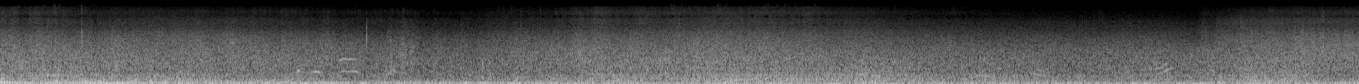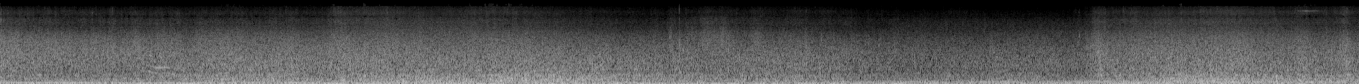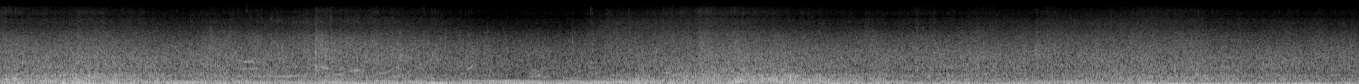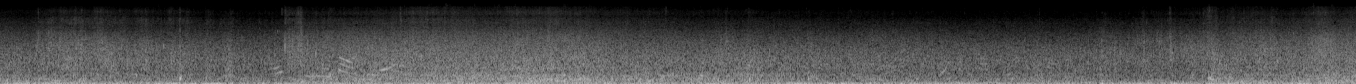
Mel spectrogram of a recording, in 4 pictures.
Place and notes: {"title": "Bd Stephanopoli de Comene, Ajaccio, France - Ajaccio, France Beach 01", "date": "2022-07-27 20:00:00", "description": "wave sound road noise\nCaptation : ZOOM H6", "latitude": "41.91", "longitude": "8.72", "timezone": "Europe/Paris"}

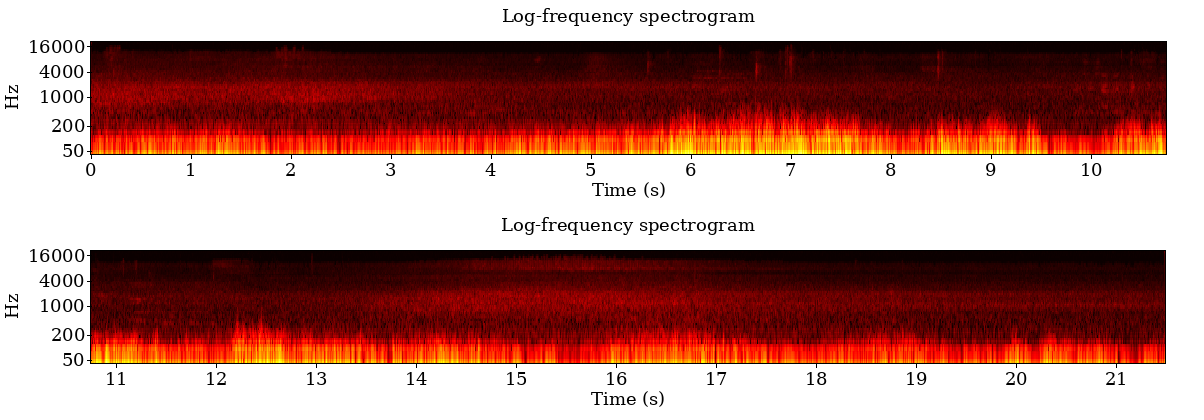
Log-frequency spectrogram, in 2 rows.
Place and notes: {"title": "Tt. Vasumweg, Amsterdam, Nederland - Wasted Sound Damen Warehouse", "date": "2019-10-16 16:29:00", "description": "The wasted sound coming from a big shipyard warehouse.", "latitude": "52.41", "longitude": "4.88", "altitude": "2", "timezone": "Europe/Amsterdam"}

